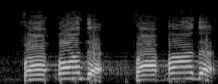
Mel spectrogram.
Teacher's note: maka di situ dibaca qalqalah Ya kudu mantul ya kan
